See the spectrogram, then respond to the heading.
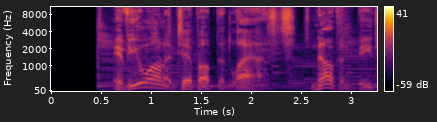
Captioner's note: voiceover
